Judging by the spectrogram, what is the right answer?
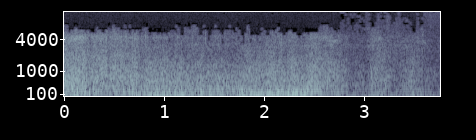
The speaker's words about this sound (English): Oh, that's cold. Jeez. Yeah, I turned north again. I've got the wind square in my face.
